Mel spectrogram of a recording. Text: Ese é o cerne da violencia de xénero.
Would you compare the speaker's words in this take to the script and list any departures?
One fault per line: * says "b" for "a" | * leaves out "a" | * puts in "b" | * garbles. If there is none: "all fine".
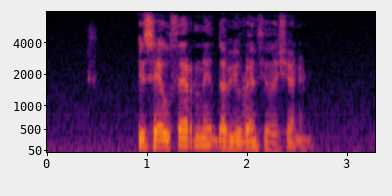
all fine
